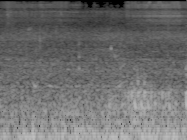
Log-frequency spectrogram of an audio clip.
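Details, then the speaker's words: Tesla Model S driven slowly over a drain grid: low, uneven rattling and thudding from the front suspension, ending in a sharper knock. Wheel-up checks found no free play in the joints. "so there is something rattling here as you go over a drain grid"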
